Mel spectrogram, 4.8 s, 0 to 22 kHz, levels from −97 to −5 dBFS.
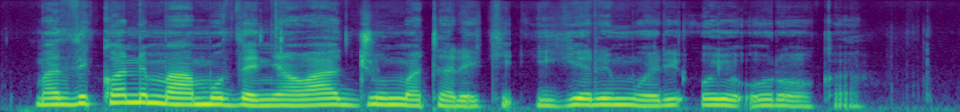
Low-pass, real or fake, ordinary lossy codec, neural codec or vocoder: none; fake; none; vocoder, 44.1 kHz, 128 mel bands, Pupu-Vocoder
